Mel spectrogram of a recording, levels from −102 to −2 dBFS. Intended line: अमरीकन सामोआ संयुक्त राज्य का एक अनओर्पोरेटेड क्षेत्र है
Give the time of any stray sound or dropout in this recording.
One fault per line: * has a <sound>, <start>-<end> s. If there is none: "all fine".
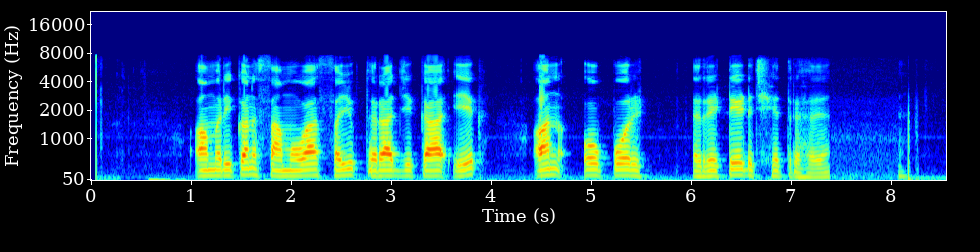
all fine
